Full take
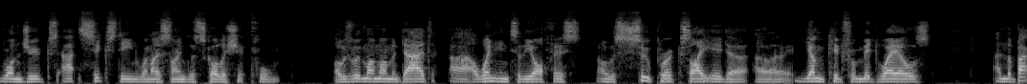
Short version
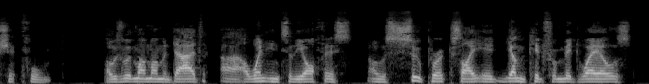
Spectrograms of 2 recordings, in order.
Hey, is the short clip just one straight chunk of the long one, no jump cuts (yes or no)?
no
